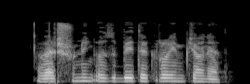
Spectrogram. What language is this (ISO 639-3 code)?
uzb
